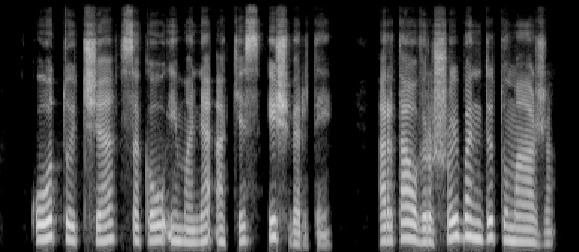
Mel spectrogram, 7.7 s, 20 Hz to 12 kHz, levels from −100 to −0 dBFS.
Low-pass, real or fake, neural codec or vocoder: 10.8 kHz; real; none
